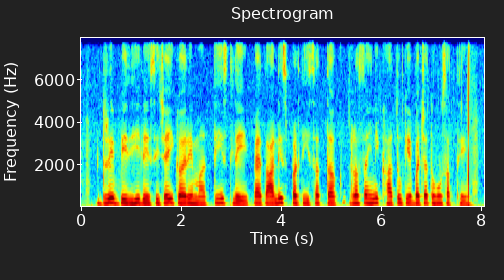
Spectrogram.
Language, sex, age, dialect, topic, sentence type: Chhattisgarhi, female, 18-24, Western/Budati/Khatahi, agriculture, statement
